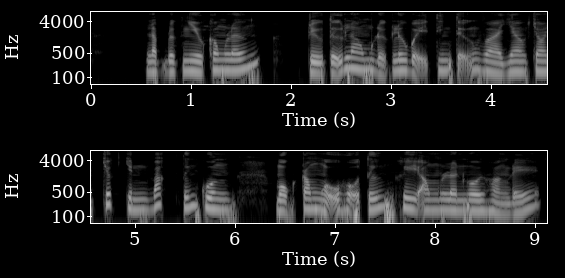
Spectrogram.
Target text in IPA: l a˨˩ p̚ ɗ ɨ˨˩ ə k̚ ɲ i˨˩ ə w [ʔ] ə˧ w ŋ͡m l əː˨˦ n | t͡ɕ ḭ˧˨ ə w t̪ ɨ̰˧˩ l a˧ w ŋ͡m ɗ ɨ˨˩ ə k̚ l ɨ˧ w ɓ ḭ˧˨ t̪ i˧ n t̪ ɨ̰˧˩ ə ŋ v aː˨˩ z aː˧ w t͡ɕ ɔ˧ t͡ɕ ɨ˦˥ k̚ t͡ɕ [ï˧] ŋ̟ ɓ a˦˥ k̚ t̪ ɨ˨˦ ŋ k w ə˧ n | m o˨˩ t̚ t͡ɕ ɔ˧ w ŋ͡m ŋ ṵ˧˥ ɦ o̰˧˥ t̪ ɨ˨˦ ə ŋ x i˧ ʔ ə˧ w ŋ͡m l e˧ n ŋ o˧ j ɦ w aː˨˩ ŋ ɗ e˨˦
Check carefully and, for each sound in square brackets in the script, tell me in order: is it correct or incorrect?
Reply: incorrect, correct

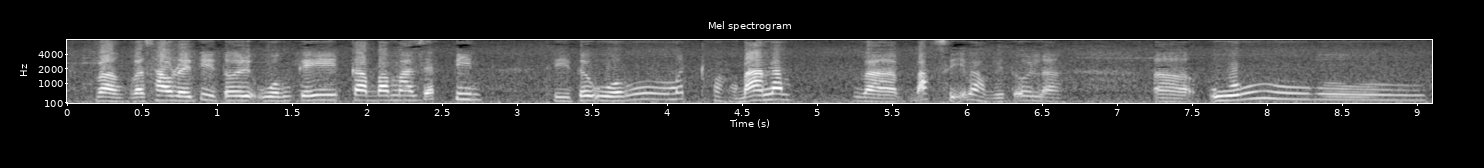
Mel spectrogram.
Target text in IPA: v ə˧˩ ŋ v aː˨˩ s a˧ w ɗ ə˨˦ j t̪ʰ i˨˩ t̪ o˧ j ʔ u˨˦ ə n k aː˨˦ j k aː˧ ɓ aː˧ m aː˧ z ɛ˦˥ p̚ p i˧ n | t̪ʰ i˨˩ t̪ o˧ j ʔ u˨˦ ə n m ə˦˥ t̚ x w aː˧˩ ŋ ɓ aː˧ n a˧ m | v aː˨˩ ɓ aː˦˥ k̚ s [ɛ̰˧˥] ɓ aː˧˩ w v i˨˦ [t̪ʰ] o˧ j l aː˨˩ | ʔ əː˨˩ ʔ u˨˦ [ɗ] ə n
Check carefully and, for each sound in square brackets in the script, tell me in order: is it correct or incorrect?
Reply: incorrect, incorrect, incorrect

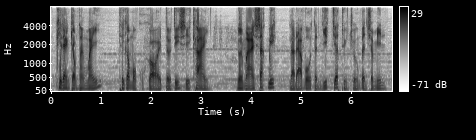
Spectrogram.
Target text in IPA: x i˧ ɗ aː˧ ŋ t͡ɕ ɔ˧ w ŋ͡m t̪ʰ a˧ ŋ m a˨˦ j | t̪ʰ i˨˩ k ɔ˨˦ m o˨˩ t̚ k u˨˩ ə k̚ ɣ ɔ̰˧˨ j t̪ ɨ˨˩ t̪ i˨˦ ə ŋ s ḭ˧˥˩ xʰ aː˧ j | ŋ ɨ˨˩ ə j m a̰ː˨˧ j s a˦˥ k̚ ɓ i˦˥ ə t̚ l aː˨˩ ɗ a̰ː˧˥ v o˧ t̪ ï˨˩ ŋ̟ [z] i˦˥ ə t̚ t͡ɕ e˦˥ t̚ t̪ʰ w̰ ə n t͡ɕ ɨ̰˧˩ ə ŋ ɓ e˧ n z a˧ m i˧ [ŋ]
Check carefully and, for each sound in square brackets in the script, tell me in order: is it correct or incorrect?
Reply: correct, incorrect

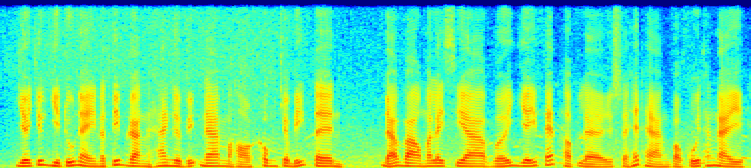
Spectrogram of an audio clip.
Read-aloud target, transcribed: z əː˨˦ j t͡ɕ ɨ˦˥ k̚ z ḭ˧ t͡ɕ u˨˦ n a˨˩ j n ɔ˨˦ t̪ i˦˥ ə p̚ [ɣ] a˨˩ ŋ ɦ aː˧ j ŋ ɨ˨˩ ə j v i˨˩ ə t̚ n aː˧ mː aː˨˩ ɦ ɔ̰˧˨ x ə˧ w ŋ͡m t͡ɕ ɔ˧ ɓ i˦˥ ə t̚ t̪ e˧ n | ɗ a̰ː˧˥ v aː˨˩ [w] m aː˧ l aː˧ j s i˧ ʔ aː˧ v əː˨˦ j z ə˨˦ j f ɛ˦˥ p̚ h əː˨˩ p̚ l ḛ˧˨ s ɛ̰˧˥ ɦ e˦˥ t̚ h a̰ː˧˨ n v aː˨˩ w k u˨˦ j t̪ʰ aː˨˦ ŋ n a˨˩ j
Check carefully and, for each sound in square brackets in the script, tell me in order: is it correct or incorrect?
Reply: incorrect, correct

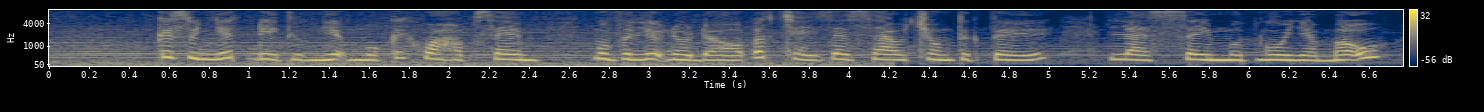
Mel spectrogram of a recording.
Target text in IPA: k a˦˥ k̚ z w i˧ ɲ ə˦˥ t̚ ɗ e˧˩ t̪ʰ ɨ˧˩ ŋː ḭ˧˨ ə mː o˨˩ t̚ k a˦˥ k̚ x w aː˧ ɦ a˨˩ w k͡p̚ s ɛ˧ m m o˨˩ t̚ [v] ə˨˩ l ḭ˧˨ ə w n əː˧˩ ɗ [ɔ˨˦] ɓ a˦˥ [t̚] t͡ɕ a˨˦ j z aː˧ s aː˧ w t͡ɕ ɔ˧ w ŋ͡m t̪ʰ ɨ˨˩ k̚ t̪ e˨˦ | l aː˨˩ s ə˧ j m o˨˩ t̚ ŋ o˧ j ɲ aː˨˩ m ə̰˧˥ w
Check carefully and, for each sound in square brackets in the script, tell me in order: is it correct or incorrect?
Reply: correct, correct, correct

